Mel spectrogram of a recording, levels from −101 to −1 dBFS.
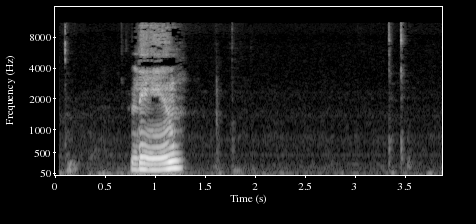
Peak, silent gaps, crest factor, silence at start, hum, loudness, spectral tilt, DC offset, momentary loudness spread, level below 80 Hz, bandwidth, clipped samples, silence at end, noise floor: -2 dBFS; none; 20 dB; 0.75 s; none; -16 LUFS; -6.5 dB/octave; under 0.1%; 27 LU; -56 dBFS; 11.5 kHz; under 0.1%; 2.6 s; -67 dBFS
